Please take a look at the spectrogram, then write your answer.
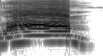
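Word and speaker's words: ل: তারপরে হল আরেকটা হরফ এটা জিহ্বার আগার কিনার সামনের উপরে একপাশের দাঁতের ঘোড়ার সঙ্গে লাগায় একটি হরফ উচ্চারিত হয় এটা হল লাম লাম লাম লাম এরপরে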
